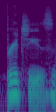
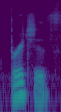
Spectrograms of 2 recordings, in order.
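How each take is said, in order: First: "britches" said the Tennessee way, as locals do; Tennessee pronunciation. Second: "britches" said her own way, low and soft; own Kentucky pronunciation. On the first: Retold or imitated. Telling chat how Tennesseans say it, Tennessee "britches". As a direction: give "britches" its Tennessee sound, not your own. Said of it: "in Tennessee, they call 'em britches". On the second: Shown as a demonstration. Correcting chat on how Tennesseans say it, quiet local "britches". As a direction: give "britches" her home pronunciation to contrast. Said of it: "not britches".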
